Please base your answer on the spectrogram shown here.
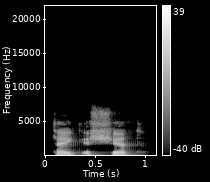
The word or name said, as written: take a shit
